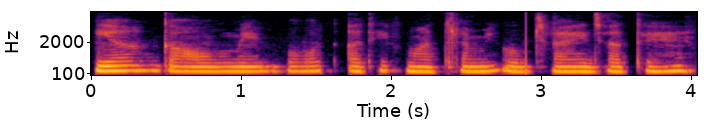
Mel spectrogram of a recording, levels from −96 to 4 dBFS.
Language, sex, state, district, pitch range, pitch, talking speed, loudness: Hindi, female, Bihar, Gaya, 170-185 Hz, 175 Hz, 150 wpm, -18 LUFS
